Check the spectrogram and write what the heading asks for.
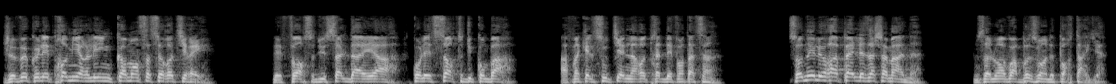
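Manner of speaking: high-pitched battle orders; urgent commanding. A narrator's reading. Commander orders the front lines to retreat, urgently commanding. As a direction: issue orders with pressing authority.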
